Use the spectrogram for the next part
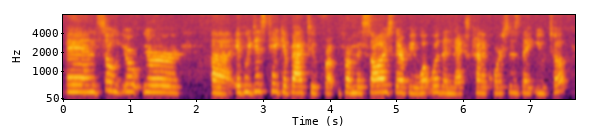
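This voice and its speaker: Enthusiastic woman, fairly high voice, interviewing, slightly dull audio. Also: little pitch movement, a little slow. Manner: upbeat, enthusiastic. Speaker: clinic director interviewing staff.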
